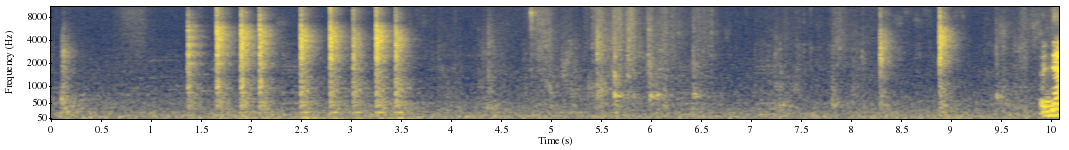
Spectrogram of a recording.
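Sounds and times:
chalk tapping and scraping on chalkboard: 7.8s - 9.9s.

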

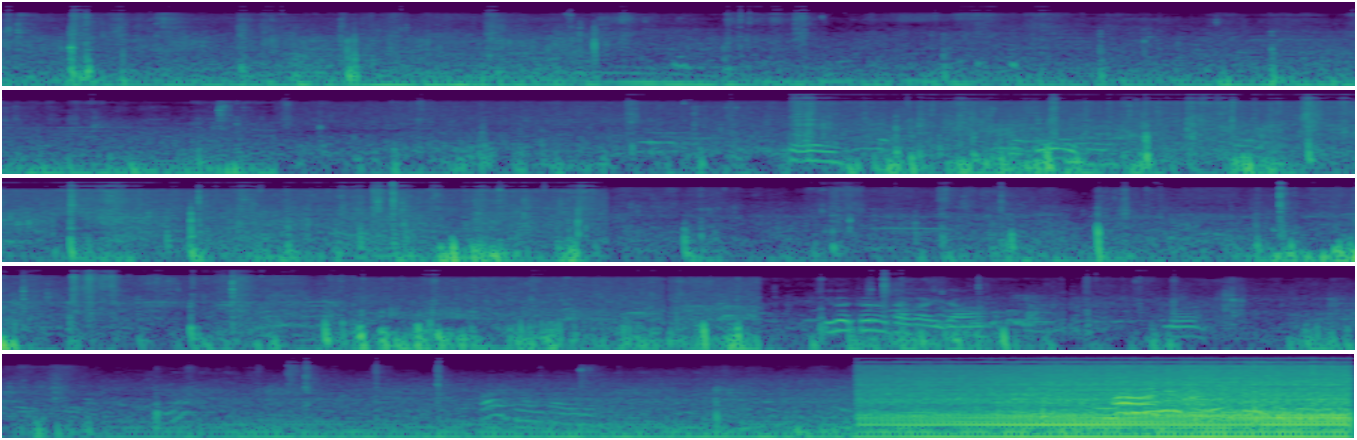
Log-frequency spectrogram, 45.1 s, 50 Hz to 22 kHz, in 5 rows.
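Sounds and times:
footsteps on dry leaves and stone: 0.0s - 30.7s.

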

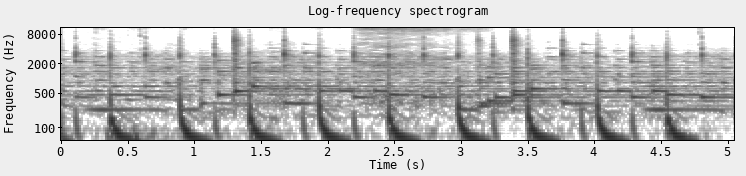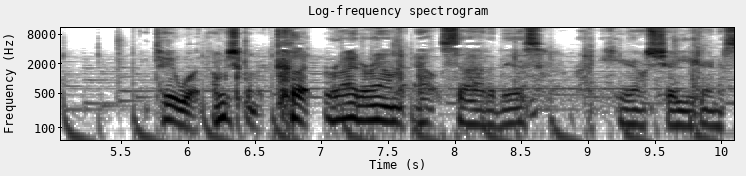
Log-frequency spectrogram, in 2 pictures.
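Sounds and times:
background music with drum beat: 0.0s - 10.0s.

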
